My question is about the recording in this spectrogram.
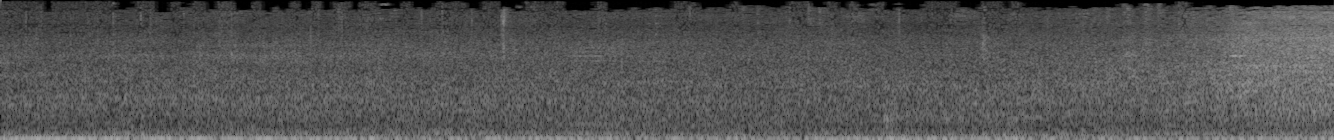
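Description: Steady, loud low rumble of a running motor vehicle with road noise; a brighter hiss rises near the end.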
